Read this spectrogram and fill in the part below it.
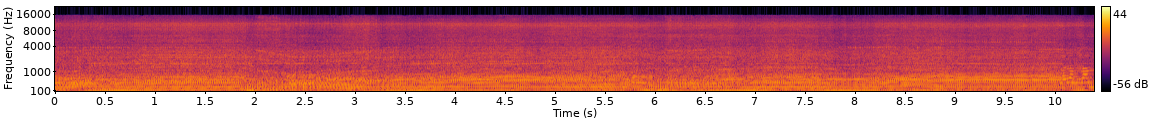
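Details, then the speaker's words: Honda CD70 after engine noise repair, started and idling: smooth steady idle with only a faint whine left; gear noise about 90% gone, sounds healthy. "Bike को start करके आपको colour की आवाज check करवा देते हैं start करें sound बिल्कुल ठीक है"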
